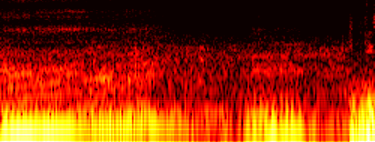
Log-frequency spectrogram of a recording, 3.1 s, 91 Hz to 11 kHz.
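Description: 1985 Honda CRX 1.5i engine running loud and close, its note rising and falling as the car pulls away, ending in a sudden thump.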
